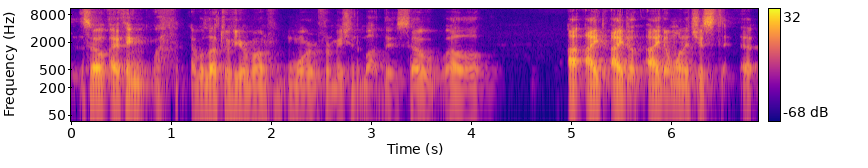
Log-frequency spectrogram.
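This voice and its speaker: Spanish-accented man, low voice, halting. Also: a little mellow. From Spain. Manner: earnest, halting with many restarts. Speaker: foundation founder, panel guest. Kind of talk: live stream panel talk.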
